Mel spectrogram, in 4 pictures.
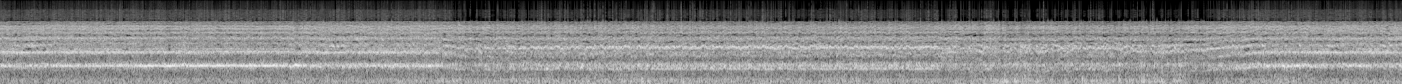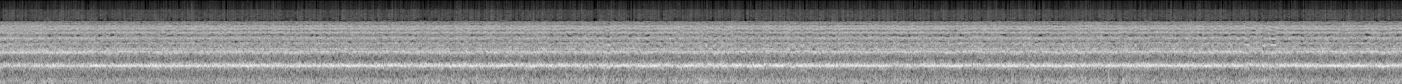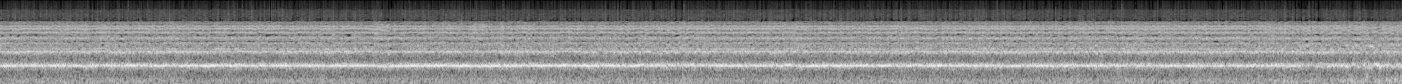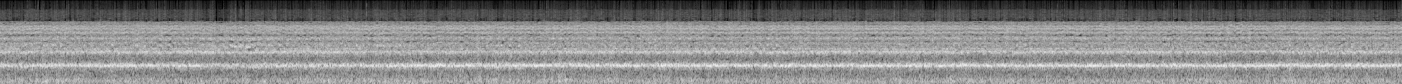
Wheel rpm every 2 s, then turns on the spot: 230, 230, 180, 160, 160, 170, 220, 230, 230, 240, 230, 230, 230, 230, 230, 230, 230, 230, 230, 230, 230, 230, 230, 230, 240, 230, 240, 230.
none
